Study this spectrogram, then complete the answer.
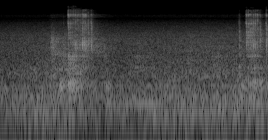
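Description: A torque wrench clicks twice, about two seconds apart, while tightening fasteners on a crankcase, each a bright metallic snap over steady low workshop noise.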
